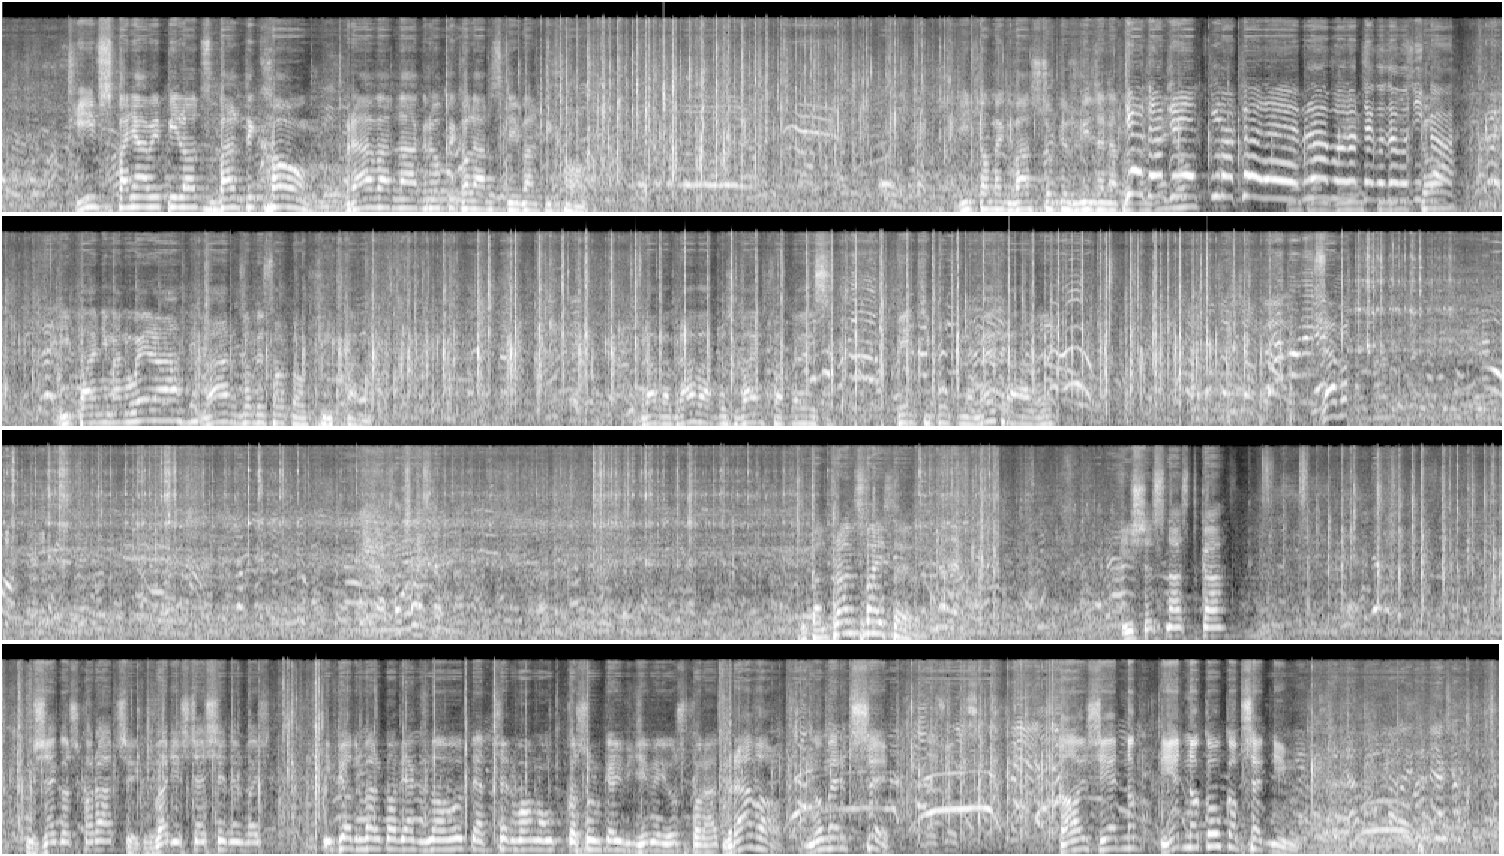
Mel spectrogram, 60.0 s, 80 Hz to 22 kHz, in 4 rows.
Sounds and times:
Outside, urban or manmade: 0:00.0 - 0:59.9
Run: 0:01.0 - 0:59.9.

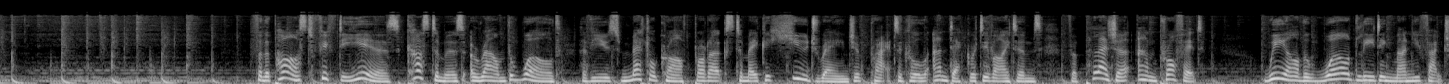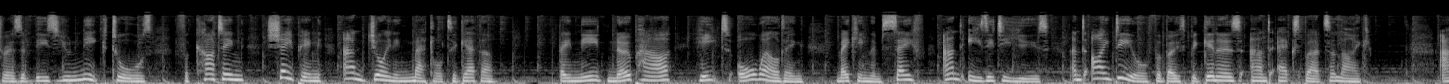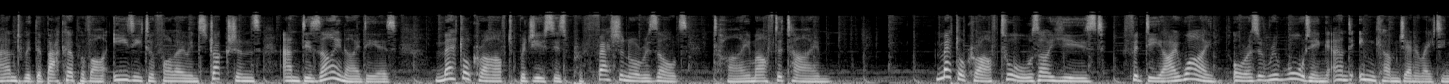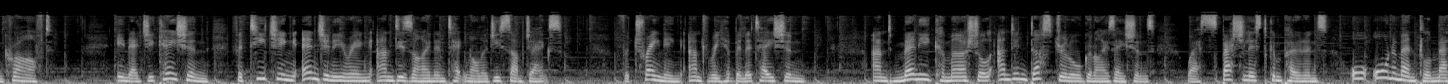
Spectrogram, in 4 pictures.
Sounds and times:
Music: 0:00.0 - 0:57.9
Speech: 0:02.5 - 0:12.0, 0:12.6 - 0:19.5, 0:20.1 - 0:28.2, 0:28.9 - 0:37.3, 0:38.4 - 0:44.0, 0:44.6 - 0:49.1, 0:49.7 - 0:51.6, 0:52.2 - 0:57.9.

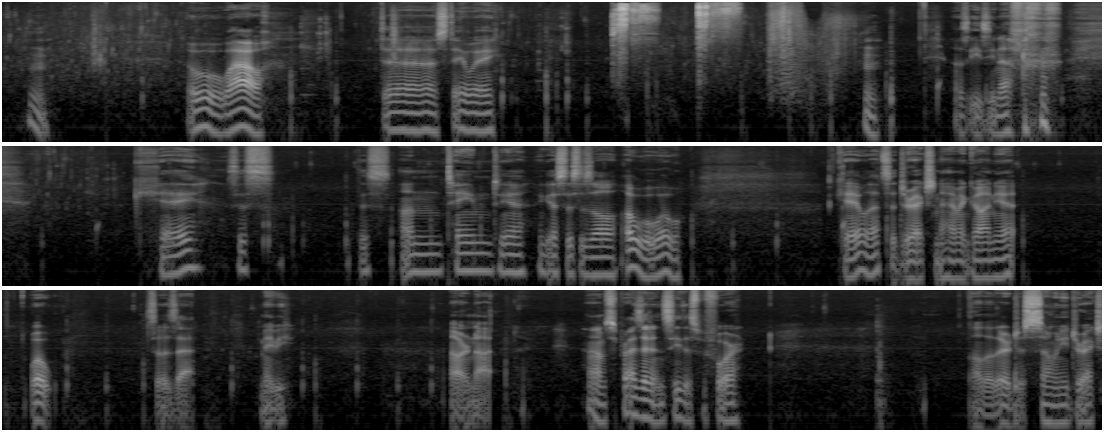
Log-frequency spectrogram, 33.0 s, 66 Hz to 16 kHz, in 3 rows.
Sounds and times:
Speech: 0:01.8 - 0:02.7, 0:03.8 - 0:05.0, 0:09.5 - 0:10.3, 0:12.3 - 0:13.8, 0:14.6 - 0:17.8, 0:19.3 - 0:21.2, 0:22.3 - 0:22.6, 0:23.4 - 0:24.0, 0:24.6 - 0:24.9, 0:26.5 - 0:27.0, 0:27.8 - 0:29.4, 0:31.7 - 0:33.0.

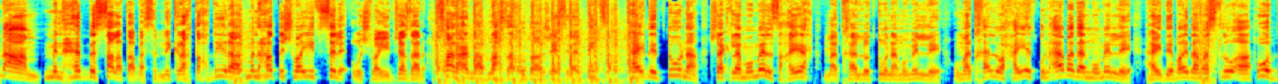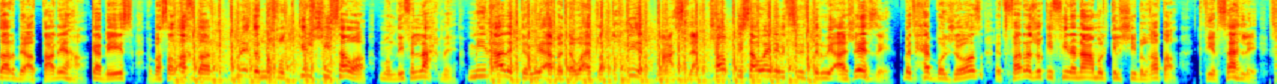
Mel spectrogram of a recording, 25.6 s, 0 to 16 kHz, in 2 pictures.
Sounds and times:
Chopping (food): 0:02.3 - 0:02.7, 0:04.3 - 0:06.4, 0:12.0 - 0:12.2, 0:14.5 - 0:16.2, 0:17.6 - 0:21.1.

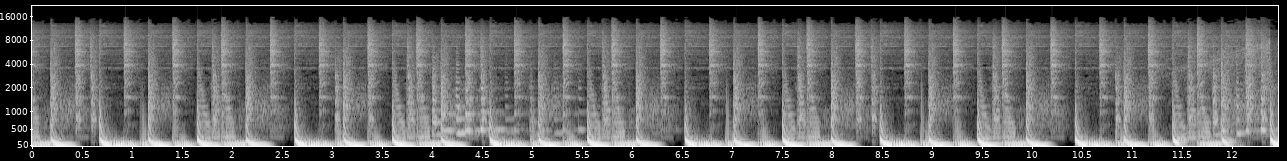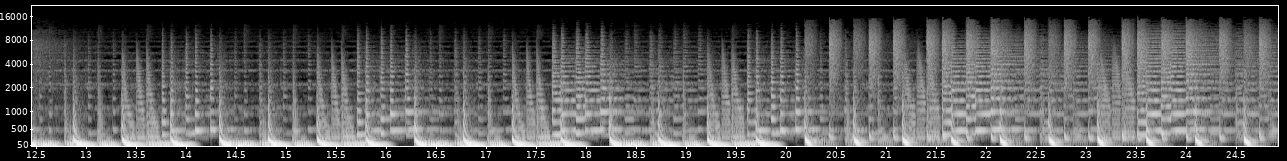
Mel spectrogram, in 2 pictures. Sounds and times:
Electronica: 0:00.0 - 0:24.9.

